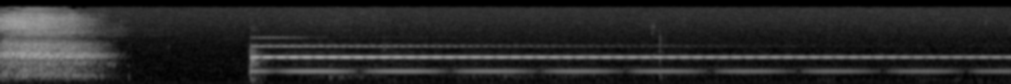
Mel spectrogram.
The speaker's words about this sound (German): Und das ist der Klang. Der Klangschale.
